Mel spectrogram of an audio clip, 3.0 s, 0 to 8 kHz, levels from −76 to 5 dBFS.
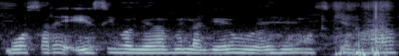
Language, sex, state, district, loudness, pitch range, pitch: Hindi, male, Rajasthan, Jaipur, -20 LUFS, 180-190 Hz, 185 Hz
